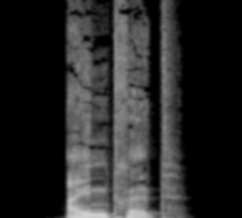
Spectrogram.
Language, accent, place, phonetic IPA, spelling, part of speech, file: German, Germany, Berlin, [ˈʔaɪ̯ntʁɪt], eintritt, verb, De-eintritt.ogg
- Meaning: third-person singular dependent present of eintreten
